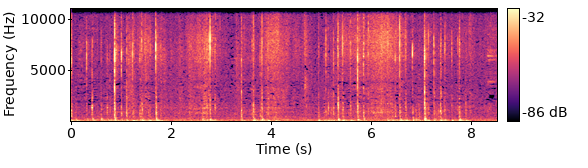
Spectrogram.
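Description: Computer keyboard typing: a run of faint, irregular keystrokes as a short line of text is entered.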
